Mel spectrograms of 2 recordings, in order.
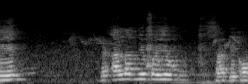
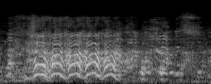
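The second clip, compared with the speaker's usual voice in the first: high laugh; 3 dB quieter than usual. Real, not acted. Laughing at dead microphone.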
